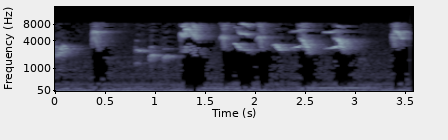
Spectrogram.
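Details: Orange-headed thrush singing a full 'Rock'n Roll' style tutor song for training songbirds, mixing scratchy chatter with bright, high whistled notes in quick, uneven bursts and short gaps between them.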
